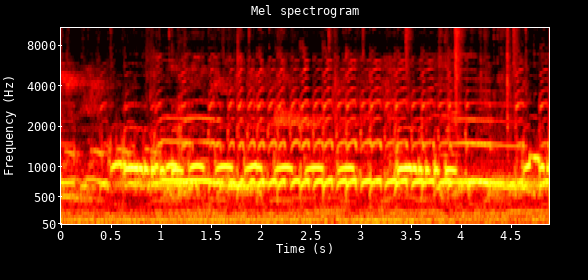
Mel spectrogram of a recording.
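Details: Zebra dove training mix of Bangkok and Cemani Kolbuntet voices: continuous, evenly spaced arched coo notes from several overlapping birds, forming a steady rolling chorus throughout.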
